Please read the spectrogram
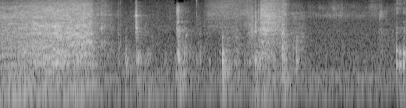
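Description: Fiskars sliding paper trimmer cutting through a sheet of paper as its blade carriage is drawn along the rail, loudest in the first half second, with a shorter second stroke a little past a second in.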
